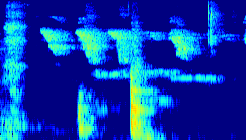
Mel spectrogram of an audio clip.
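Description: Faint bird chirping: a quick series of short, high chirps, with a couple of soft clicks or knocks near the middle.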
